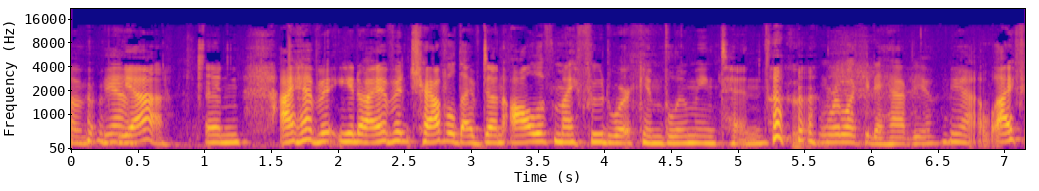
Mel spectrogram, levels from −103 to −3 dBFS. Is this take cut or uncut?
cut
